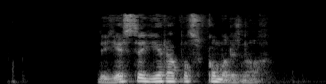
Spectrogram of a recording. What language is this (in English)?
Western Frisian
